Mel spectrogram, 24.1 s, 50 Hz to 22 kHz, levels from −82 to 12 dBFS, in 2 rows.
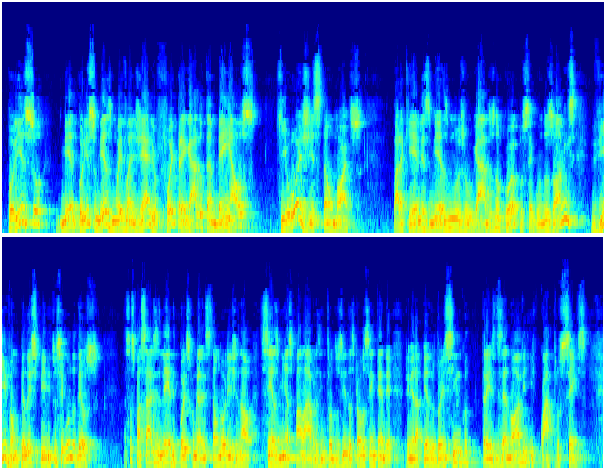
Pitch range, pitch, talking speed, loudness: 90-125 Hz, 105 Hz, 130 wpm, -22 LUFS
